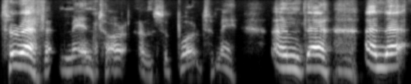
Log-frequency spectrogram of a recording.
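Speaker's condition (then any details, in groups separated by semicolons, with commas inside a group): Cerebral palsy; visible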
